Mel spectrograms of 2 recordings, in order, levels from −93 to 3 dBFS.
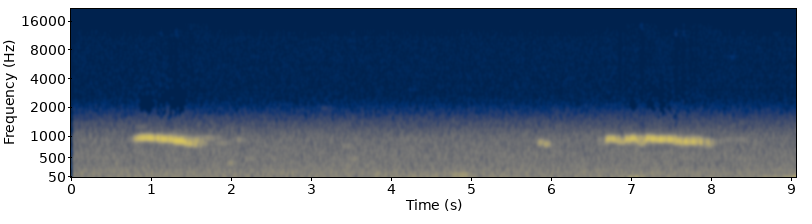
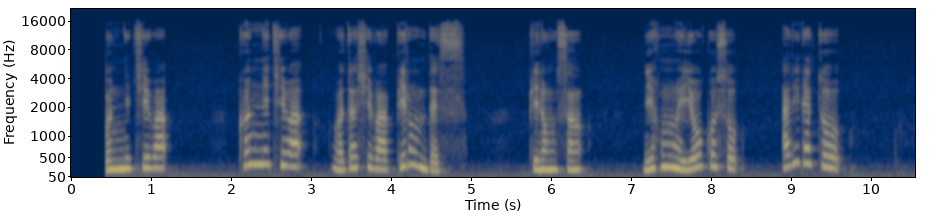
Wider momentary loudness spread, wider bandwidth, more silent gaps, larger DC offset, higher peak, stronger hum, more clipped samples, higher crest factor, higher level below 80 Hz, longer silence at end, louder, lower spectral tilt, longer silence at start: first, 23 LU vs 10 LU; second, 1.9 kHz vs 16 kHz; neither; neither; first, -6 dBFS vs -14 dBFS; neither; neither; about the same, 18 dB vs 16 dB; first, -44 dBFS vs -76 dBFS; second, 0 s vs 0.95 s; first, -18 LUFS vs -29 LUFS; first, -10 dB/octave vs -5 dB/octave; second, 0 s vs 0.45 s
